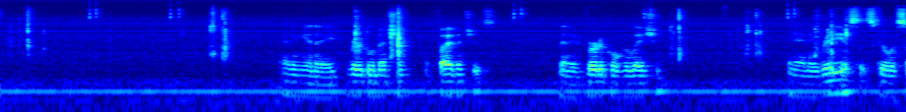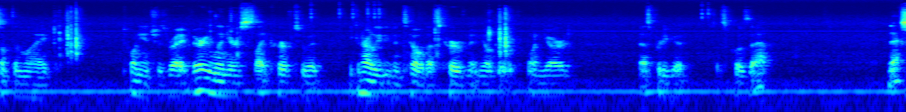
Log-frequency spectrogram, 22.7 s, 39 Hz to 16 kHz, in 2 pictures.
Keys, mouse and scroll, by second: 0.2 Escape, 1.1 click, 2.1 click, 2.6 shift+v, 4.7 KP_5, 4.9 KP_Enter, 6.4 click, 8.0 click, 8.3 v, 9.3 shift+r, 9.8 shift+click, 12.0 KP_2, 12.0 KP_0, 12.2 KP_Enter, 14.0 Escape, 15.2 click, 17.4 KP_1, 17.6 KP_Enter, 20.1 click, 21.5 scroll up 2.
